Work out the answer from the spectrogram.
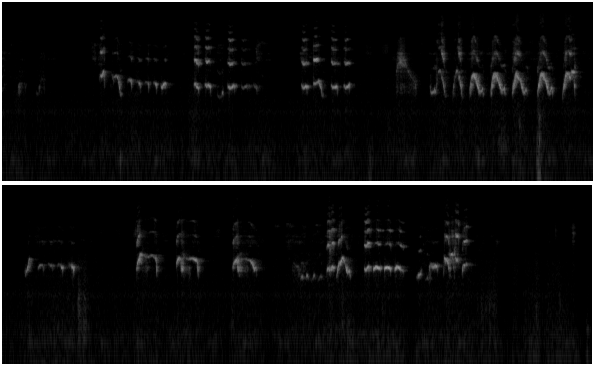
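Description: Bird-like whistled chirps in short phrases with brief gaps, including a fast up-and-down trill about nine to eleven seconds in.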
